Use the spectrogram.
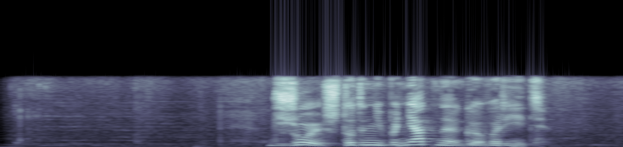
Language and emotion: Russian, angry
